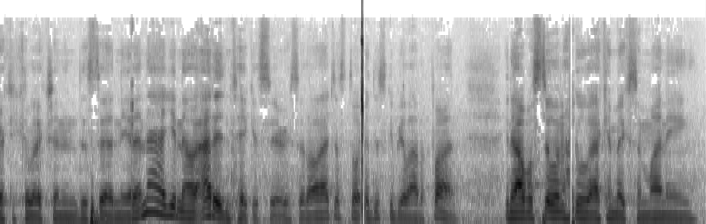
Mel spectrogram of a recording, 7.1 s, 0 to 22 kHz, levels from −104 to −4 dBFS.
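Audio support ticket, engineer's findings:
Damaged data in a compressed stream, three hits: 1.30–1.34 s, 3.59–3.67 s, 5.69–5.77 s. Short glitches, each about 40 to 80 ms. Points at the decoder input. Corrupt bytes in the bitstream make the decoder misread or drop those frames, lose sync, then hunt for the next valid frame header before clean audio resumes. Worth checking the transport or storage path feeding the decoder.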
